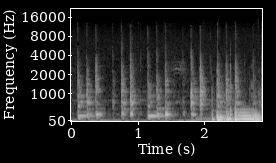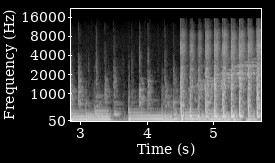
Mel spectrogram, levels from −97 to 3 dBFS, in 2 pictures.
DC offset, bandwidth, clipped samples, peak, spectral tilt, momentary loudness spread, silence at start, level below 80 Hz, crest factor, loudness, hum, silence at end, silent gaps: under 0.1%; 15.5 kHz; under 0.1%; -2 dBFS; -5.5 dB/octave; 20 LU; 0 s; -32 dBFS; 20 dB; -21 LUFS; none; 0 s; none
